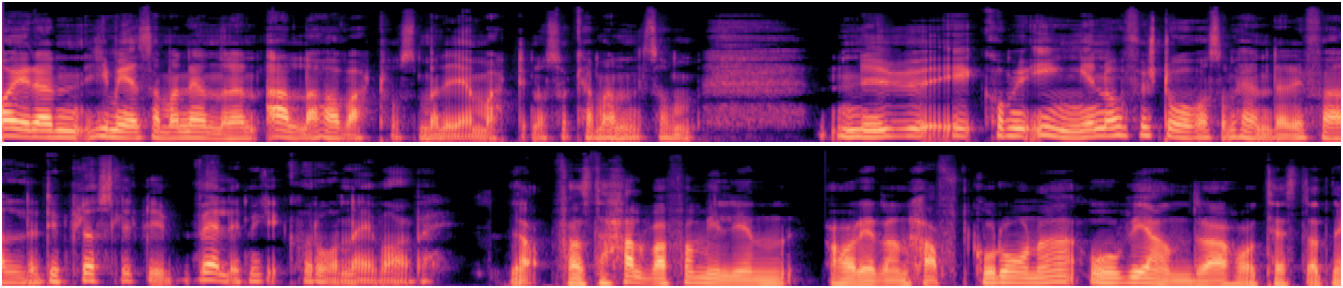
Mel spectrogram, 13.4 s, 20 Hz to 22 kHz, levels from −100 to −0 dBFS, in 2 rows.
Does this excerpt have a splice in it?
no; 0 cuts

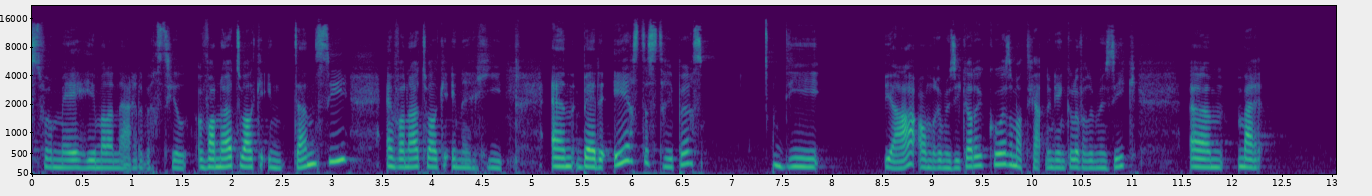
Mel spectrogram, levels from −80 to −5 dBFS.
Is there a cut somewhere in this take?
no; 0 cuts

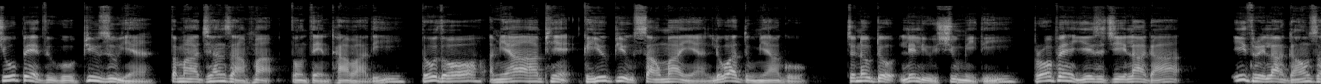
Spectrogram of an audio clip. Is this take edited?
yes; 3 cuts; at 1.6 s, 4.1 s, 10.2 s

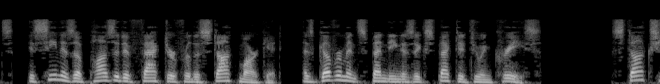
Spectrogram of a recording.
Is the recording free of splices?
yes; 0 cuts

